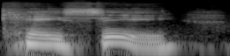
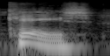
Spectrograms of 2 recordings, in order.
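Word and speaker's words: Cayce: And I'm noticing on social media, a lot of people tweeting us that it's pronounced KC. We were initially told that it was Case.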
